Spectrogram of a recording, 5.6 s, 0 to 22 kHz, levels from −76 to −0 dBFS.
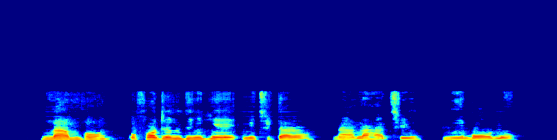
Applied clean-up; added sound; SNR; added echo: neural mask model DeepFilterNet 3.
